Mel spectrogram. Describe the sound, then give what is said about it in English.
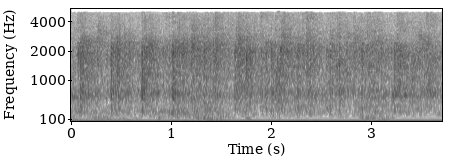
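A church audience applauds with a steady, dense wash of many hands clapping that stays at an even level for several seconds. “Now you may take your seats and put your hands together for Jesus Christ. Amen. Come on, you can do better than that.”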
